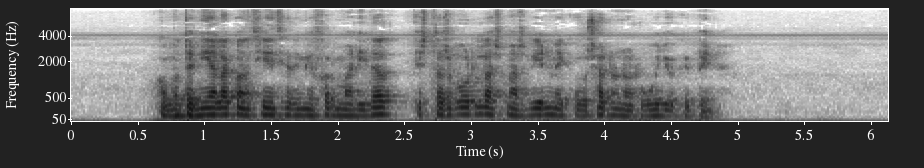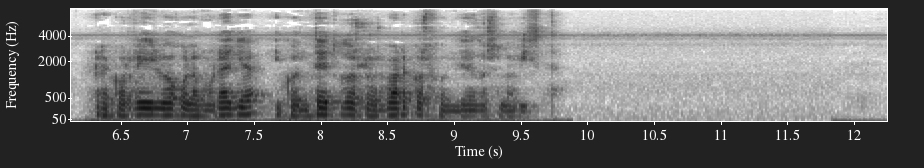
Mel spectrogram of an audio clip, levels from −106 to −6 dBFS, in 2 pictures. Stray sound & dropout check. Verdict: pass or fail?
pass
